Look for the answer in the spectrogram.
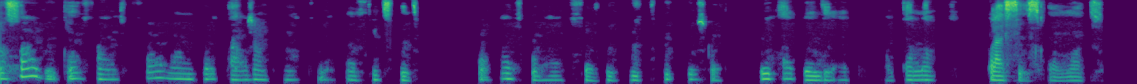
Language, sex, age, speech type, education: Nigerian Pidgin, female, 15-29, spontaneous, tertiary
